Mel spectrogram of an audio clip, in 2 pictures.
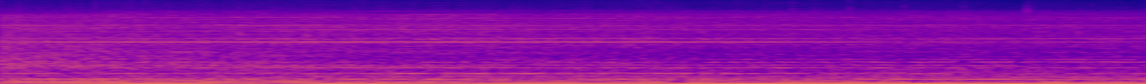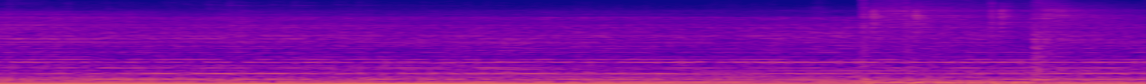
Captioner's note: crowd cheering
